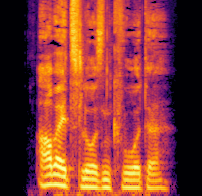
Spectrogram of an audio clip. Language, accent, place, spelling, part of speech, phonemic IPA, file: German, Germany, Berlin, Arbeitslosenquote, noun, /ˈaʁbaɪ̯t͡sloːzn̩ˌkvoːtə/, De-Arbeitslosenquote.ogg
- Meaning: unemployment rate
